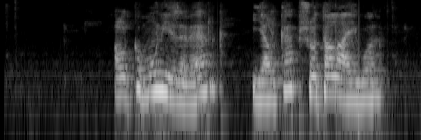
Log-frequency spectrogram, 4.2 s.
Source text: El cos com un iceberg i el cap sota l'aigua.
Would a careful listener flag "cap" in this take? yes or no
no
